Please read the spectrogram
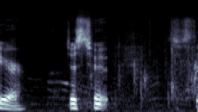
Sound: applause

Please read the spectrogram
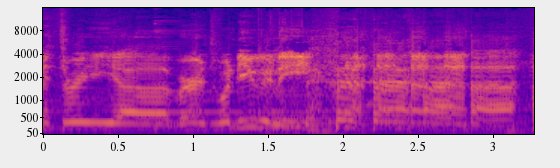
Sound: laughing

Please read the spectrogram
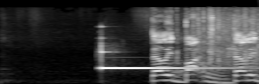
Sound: applause

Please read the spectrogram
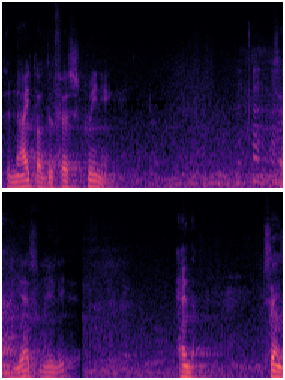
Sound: laugh

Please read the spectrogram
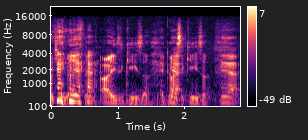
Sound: laughter

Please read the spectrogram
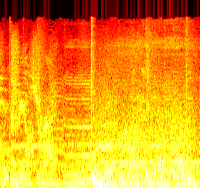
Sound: tires screech

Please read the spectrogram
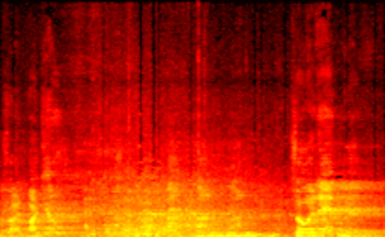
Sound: audience laughing

